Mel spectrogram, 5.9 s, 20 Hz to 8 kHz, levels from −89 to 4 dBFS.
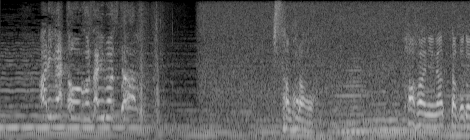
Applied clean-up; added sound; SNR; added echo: none; none; none; none.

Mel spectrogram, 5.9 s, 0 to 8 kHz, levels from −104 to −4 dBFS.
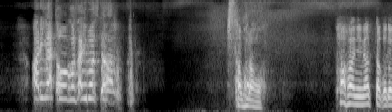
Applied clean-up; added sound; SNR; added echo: neural mask model Resemble Enhance denoiser.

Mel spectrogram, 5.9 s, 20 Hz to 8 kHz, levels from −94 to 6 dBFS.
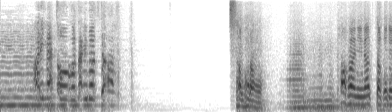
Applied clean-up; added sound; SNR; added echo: neural mask model RNNoise.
